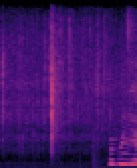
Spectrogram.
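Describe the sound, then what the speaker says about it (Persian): Cooking oil crackles briefly in a pan as it is swirled to coat the sides, a faint tick first, then a louder sizzle rising in the last half second with a voice-like tone over it. "خب من یکم روغن میریزم این کف، اینجوری میچرخونم که دیوارهاش همه چرب بشه."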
